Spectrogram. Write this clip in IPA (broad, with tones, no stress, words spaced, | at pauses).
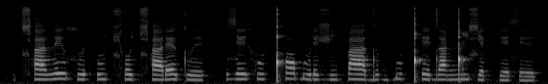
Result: t͡ɕʰa˨ðe˦˨sʷɪ˨ hu˨t͡ɕʰo˨t͡ɕʰa˨ ɾɛ˦˨tʷɪ˨ | ze˨ xu˨ǃʰɔ˦ɓu˨ɾɪ˨ ʒi˨pa˦˨ dʊ˦˨ɡɓu˦ǃʰe˦da˦ ŋ͡ǃi˦ɕɛ˨kːe˨sɪ˨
